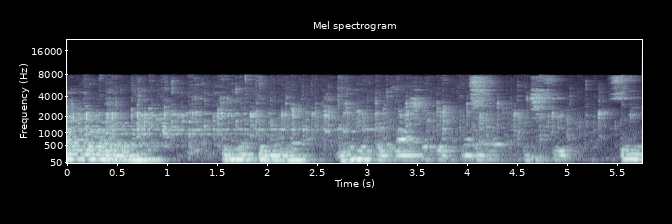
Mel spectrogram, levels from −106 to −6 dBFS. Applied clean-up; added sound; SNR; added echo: classical method WPE with log-MMSE.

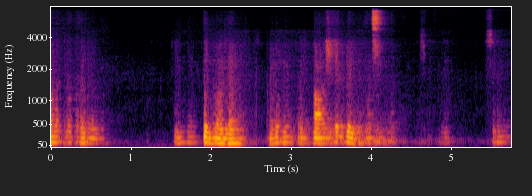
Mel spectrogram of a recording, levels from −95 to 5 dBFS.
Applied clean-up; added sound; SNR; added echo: neural mask model DeepFilterNet 3.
